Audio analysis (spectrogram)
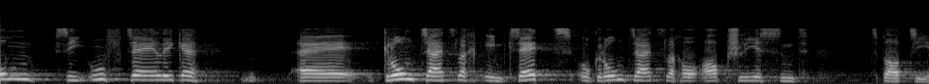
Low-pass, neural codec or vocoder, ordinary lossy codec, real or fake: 5.4 kHz; none; none; real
